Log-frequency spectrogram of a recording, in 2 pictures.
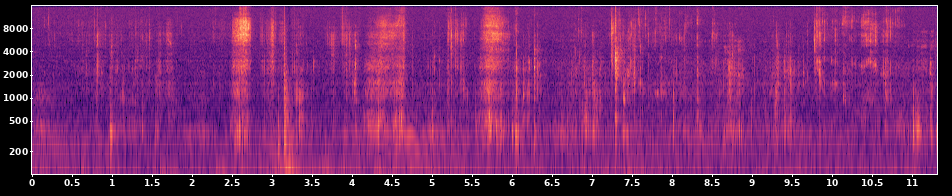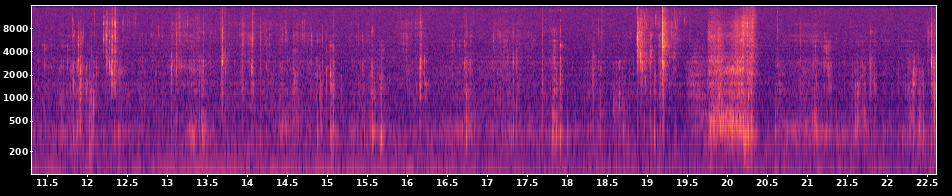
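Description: A woman chews noisily with wet, smacking mouth sounds close to a microphone.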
